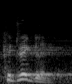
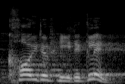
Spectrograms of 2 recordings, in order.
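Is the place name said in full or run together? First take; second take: run together; full. First: The name is squeezed into three quick syllables. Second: Every part of the name is said separately.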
